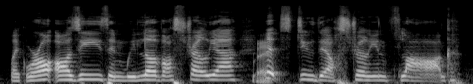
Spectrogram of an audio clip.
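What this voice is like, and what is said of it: Weak attempt at Australian accent. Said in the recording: “I can't do an Australian accent at all. I started it good.”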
